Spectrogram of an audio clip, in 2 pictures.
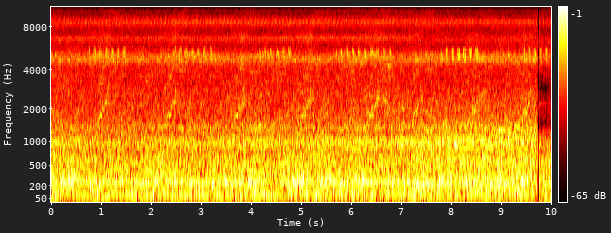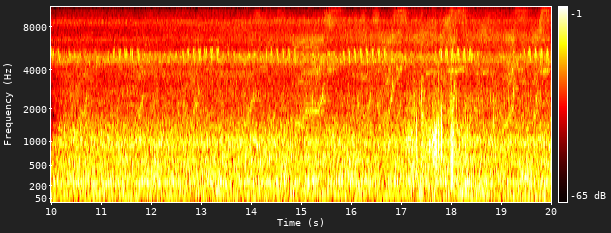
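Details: Cicadas calling on a hillside in Sakurazawa, Yorii, Saitama, Japan, at about 170 m elevation, 15 September 2025. Steady stream of high, buzzy pulse bursts about once per second, with a brief knock midway and a short rustle near the end.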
